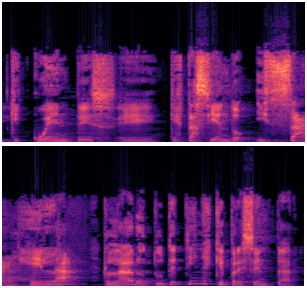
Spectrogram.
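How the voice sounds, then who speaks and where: A man hosting a casual podcast interview, speaking in a warm, rambling way with frequent hesitations. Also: sits high. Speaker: podcast host.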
